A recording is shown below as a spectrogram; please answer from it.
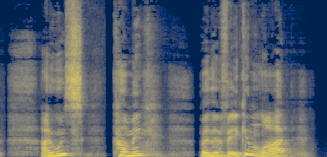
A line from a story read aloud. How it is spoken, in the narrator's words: she panted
